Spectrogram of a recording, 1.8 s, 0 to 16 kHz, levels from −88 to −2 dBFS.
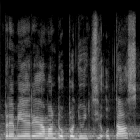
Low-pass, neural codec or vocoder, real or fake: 14.4 kHz; none; real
